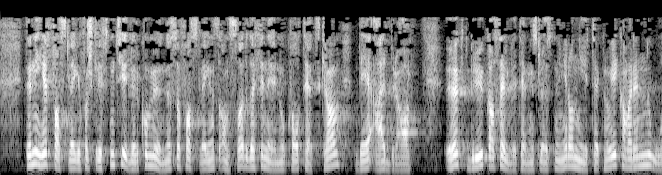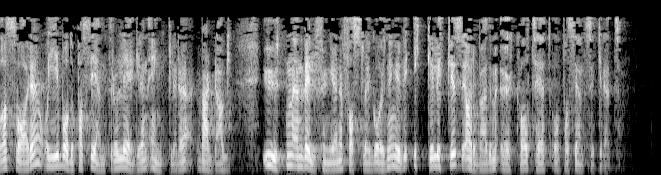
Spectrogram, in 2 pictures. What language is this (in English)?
Norwegian Bokmål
